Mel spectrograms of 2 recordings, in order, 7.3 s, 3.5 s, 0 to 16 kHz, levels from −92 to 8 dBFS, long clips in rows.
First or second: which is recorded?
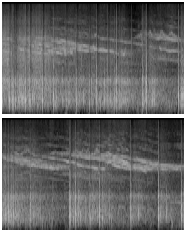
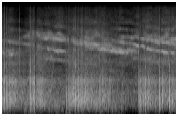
first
